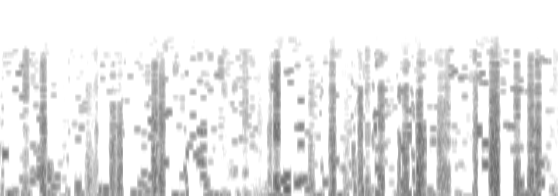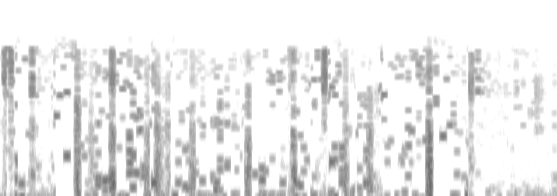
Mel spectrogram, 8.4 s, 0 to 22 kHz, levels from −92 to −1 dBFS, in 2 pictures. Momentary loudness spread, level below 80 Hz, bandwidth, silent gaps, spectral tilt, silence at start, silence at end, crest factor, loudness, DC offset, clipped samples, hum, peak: 10 LU; -62 dBFS; 10.5 kHz; none; -3 dB/octave; 0 s; 0 s; 24 dB; -46 LUFS; under 0.1%; under 0.1%; none; -24 dBFS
